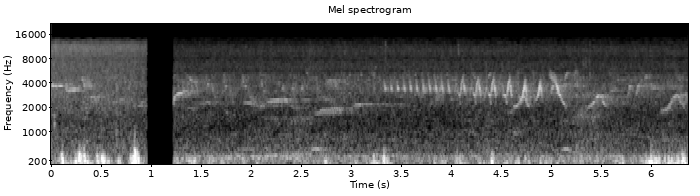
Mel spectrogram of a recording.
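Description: Wild birds singing and calling, including a rapid high trill of evenly repeated notes in the middle, over a low outdoor rumble. In the first second, louder low pulsing sounds break off at an abrupt cut.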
